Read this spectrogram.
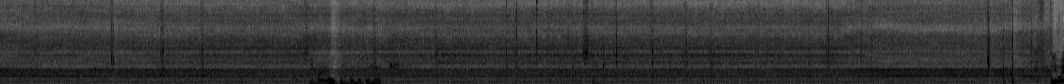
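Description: A soldering gun hums steadily up close.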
